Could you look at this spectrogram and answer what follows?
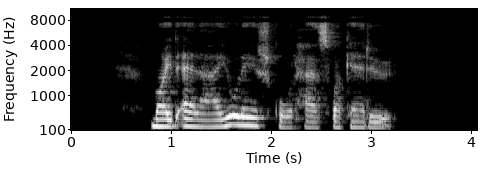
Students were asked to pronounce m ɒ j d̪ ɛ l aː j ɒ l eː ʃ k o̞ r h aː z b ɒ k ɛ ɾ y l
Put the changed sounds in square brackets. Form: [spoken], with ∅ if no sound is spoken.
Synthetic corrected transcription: m ɒ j d̪ ɛ l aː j [u] l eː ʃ k o̞ r h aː z b ɒ k ɛ ɾ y l

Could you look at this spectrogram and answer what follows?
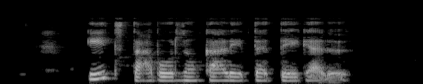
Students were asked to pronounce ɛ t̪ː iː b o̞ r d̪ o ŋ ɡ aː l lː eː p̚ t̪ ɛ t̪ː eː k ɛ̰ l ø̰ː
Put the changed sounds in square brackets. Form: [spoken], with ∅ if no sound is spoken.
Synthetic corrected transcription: [i] t̪ː [aː] b o̞ r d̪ o ŋ [k] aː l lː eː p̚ t̪ ɛ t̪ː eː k ɛ̰ l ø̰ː

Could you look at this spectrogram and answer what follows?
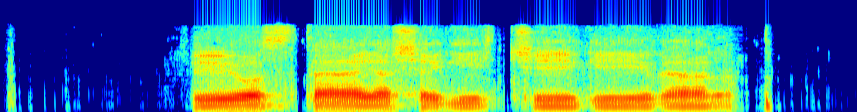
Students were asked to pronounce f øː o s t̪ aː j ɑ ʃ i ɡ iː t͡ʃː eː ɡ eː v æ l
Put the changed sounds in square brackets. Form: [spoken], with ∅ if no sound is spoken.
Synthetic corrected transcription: f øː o s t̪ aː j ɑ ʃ [ɛ] ɡ iː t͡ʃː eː ɡ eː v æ l

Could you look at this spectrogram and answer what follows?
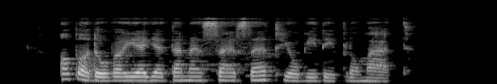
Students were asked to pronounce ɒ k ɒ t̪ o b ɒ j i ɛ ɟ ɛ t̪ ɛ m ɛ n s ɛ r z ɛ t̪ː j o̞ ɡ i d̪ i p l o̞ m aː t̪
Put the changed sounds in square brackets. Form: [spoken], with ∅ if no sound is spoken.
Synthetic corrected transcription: ɒ [p] ɒ [d̪] o [v] ɒ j i ɛ ɟ ɛ t̪ ɛ m ɛ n s ɛ r z ɛ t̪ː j o̞ ɡ i d̪ i p l o̞ m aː t̪

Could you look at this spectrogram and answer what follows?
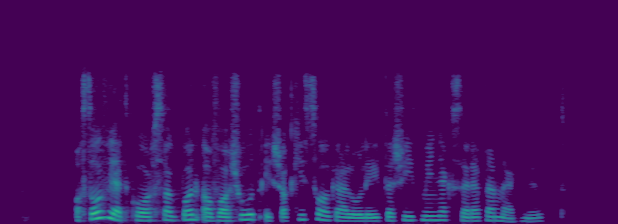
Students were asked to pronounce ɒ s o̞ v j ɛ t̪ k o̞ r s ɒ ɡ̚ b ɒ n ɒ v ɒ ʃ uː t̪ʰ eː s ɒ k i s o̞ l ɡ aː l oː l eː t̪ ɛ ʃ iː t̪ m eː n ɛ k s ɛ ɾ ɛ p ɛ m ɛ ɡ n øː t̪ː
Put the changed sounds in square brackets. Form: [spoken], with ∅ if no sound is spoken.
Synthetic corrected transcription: ɒ s o̞ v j ɛ t̪ k o̞ r s ɒ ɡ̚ b ɒ n ɒ v ɒ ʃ uː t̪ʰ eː [ʃ] ɒ k i s o̞ l ɡ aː l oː l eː t̪ ɛ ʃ iː t̪ m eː [ɲ] ɛ k s ɛ ɾ ɛ p ɛ m ɛ ɡ n øː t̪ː

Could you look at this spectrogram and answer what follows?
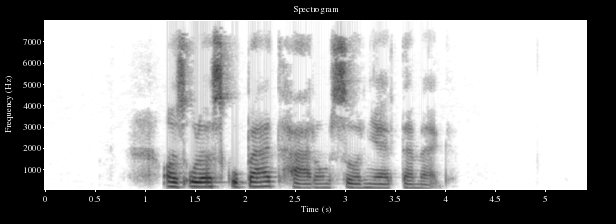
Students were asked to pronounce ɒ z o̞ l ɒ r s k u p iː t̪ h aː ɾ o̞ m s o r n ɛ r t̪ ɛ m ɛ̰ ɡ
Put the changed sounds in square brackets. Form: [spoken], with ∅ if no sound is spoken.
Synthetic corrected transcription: ɒ z o̞ l ɒ [∅] s k u p [aː] t̪ h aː ɾ o̞ m s o r [ɲ] ɛ r t̪ ɛ m ɛ̰ ɡ

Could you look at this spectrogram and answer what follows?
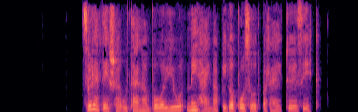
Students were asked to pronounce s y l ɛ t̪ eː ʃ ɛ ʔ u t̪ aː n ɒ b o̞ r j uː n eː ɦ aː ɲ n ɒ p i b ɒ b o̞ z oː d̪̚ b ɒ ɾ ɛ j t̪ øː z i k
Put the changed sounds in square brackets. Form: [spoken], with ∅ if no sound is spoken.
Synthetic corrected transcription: s y l ɛ t̪ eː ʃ ɛ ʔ u t̪ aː n ɒ b o̞ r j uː n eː ɦ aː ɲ n ɒ p i [ɡ] ɒ b o̞ z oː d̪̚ b ɒ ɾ ɛ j t̪ øː z i k

